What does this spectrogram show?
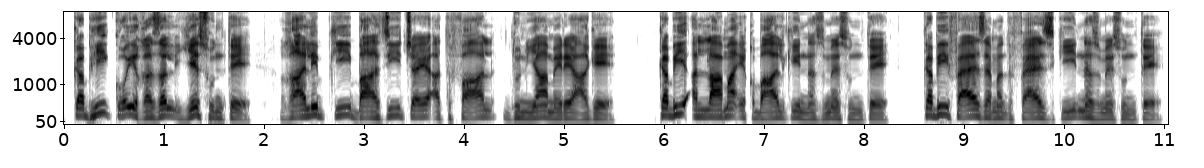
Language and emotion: Urdu, neutral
